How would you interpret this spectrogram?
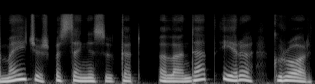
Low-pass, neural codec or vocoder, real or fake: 10.8 kHz; codec, 24 kHz, 0.9 kbps, WavTokenizer, large speech release; fake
